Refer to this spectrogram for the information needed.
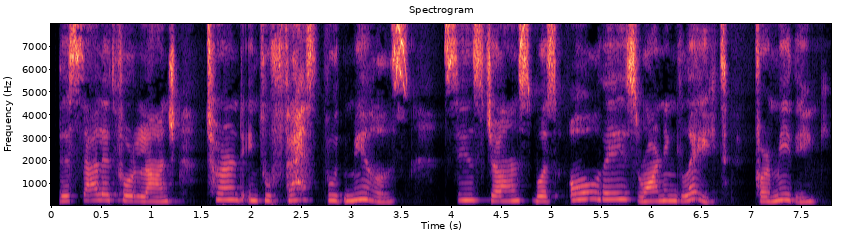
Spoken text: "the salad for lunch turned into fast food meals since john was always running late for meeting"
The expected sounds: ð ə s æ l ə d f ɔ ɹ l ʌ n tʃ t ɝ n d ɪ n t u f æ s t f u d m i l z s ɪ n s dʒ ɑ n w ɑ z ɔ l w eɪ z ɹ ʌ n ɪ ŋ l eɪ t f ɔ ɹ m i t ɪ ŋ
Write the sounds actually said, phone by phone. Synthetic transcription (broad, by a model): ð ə s æ l ə d f ɔ ɹ l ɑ n tʃ t ɝ n d ɪ n t u f æ s t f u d m i l z s ɪ n s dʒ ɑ n w ɑ z ɔ l w eɪ z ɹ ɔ n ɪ ŋ l eɪ t f ɔ ɹ m i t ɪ ŋ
